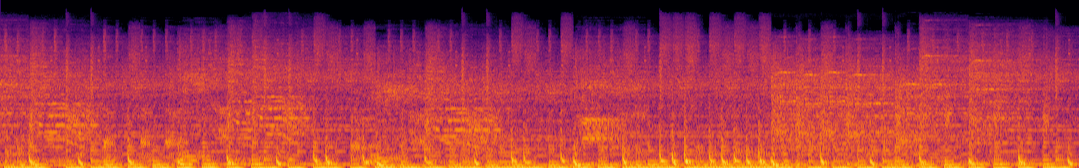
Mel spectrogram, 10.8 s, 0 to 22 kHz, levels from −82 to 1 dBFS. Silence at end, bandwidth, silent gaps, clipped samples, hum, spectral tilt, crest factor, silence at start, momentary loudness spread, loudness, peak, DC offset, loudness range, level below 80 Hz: 0 s; 16 kHz; none; under 0.1%; none; -4.5 dB/octave; 14 dB; 0 s; 3 LU; -15 LUFS; 0 dBFS; 10%; 1 LU; -24 dBFS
